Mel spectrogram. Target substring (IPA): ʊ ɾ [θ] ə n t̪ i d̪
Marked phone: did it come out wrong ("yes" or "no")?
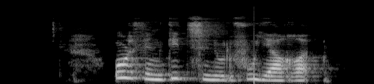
no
